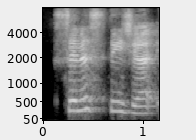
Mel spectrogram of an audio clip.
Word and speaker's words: synesthesia: Yes, so today we're going to talk about synesthesia.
